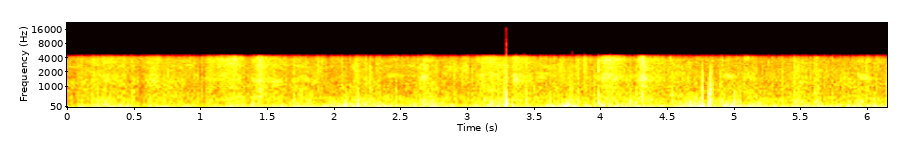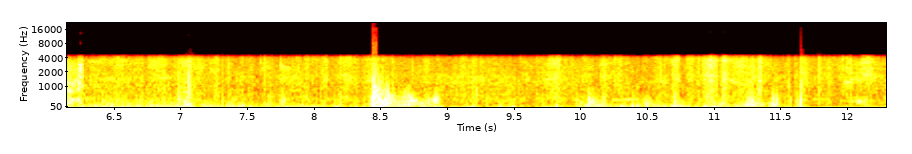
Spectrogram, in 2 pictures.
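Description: A horse close by, with scattered short knocks and rustles and one louder burst about eight and a half seconds in, over a steady low rumble of wind on the microphone.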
